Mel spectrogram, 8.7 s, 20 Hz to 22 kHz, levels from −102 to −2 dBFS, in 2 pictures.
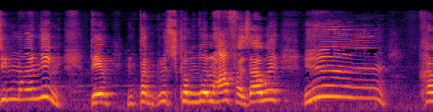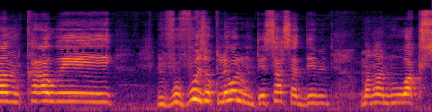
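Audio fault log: throughout, low-delay AAC compression: the speech was likely encoded with low-delay AAC, whose very short frames resolve pitch harmonics poorly, at a rate that fits about 32 kbps. The voice sounds plainly rough and grainy, with noise filling the gaps between harmonics.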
